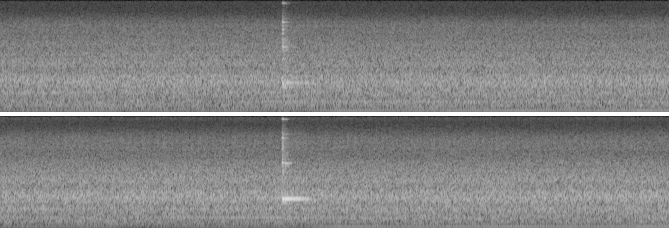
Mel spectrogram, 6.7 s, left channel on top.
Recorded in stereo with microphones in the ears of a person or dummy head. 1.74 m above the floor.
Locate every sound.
2.8 s a doorbell: 30° right (ahead or behind), 0.6 m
